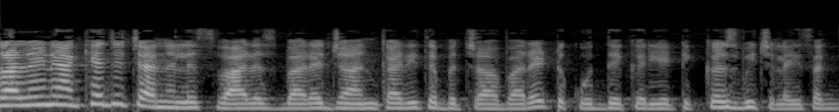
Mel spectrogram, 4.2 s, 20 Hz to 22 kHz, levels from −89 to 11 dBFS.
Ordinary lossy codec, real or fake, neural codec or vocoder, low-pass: none; real; none; none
